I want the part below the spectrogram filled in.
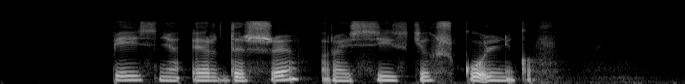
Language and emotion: Russian, sad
